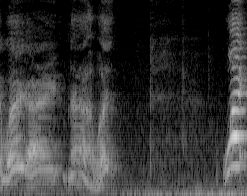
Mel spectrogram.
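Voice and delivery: shocked what. Real, not acted. Reacts to shocking chat question.

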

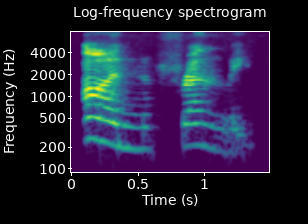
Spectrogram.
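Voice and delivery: "Unfriendly" slowly with the first vowel open like Spanish A; slow teaching model, U opened to an A. Shown as a demonstration. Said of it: "la pronunciación va como con una A".

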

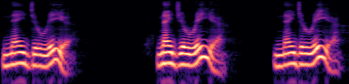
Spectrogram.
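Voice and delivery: Nigeria said nai-JEER-ee-uh slowly; English Nigeria. Shown as a demonstration. Teacher slowly models Nigeria for learners. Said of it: "Tolong diperhatikan".

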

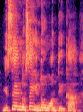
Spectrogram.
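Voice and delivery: normal talking voice

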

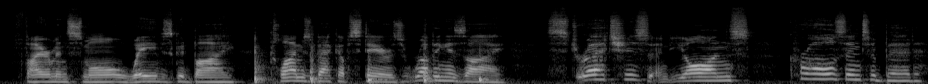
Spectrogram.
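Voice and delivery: soft, winding-down narration; softly read, fading out at the end; hushed bedtime ending. A narrator's reading. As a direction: lull the listener towards sleep. Story winds down to bedtime.

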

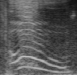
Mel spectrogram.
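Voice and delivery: high, loud startled oh; surprised shout. Real, not acted. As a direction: jolt of surprise. Sudden surprise in a firefight.

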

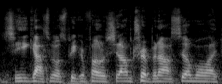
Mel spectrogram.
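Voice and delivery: ordinary delivery

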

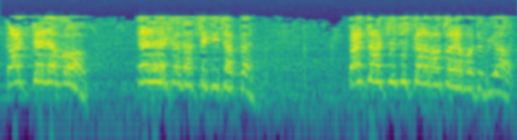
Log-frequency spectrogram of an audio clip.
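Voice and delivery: high, loud, desperate protest; real outrage and despair; anguished angry shouting. Real, not acted. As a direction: shout it at the officers, close to breaking. Distraught man yelling while restrained.

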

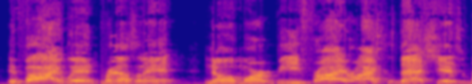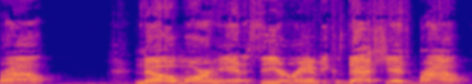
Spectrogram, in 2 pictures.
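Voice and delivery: a hint of a candidate at the podium; lightly voiced politician making pledges; mock campaign speech.

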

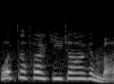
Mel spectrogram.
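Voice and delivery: retelling his outraged reply to police; indignant outburst. Retold or imitated. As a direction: fire it back in disbelief.

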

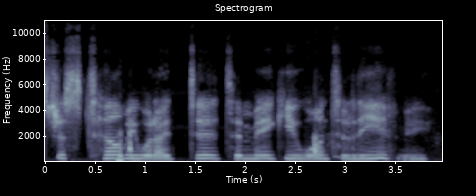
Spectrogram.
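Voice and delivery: ordinary delivery

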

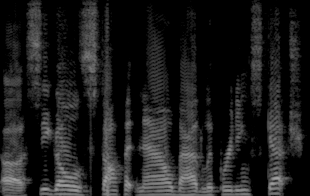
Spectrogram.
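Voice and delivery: usual speaking voice

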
